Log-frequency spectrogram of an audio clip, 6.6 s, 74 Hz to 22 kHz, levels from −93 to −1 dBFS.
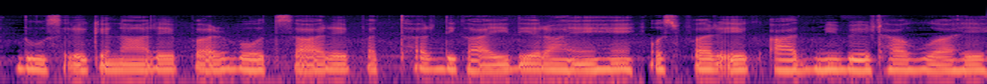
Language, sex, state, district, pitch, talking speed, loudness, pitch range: Hindi, female, Bihar, Jahanabad, 100 Hz, 155 wpm, -27 LUFS, 95-105 Hz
